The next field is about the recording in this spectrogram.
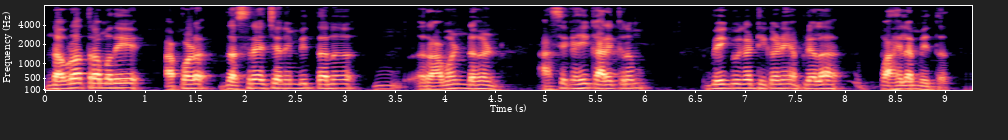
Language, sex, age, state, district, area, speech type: Marathi, male, 45-60, Maharashtra, Pune, urban, spontaneous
